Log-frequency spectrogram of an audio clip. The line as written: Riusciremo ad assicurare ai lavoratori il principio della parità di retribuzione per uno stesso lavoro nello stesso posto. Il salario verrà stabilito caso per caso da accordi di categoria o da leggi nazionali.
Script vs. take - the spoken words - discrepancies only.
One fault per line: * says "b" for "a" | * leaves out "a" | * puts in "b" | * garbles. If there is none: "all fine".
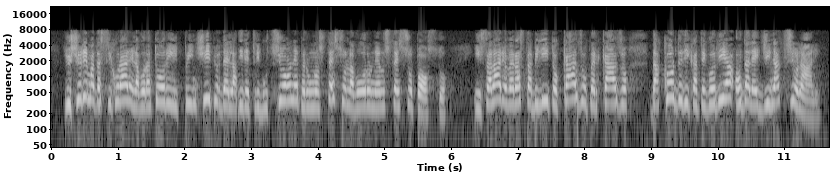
* leaves out "parità"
